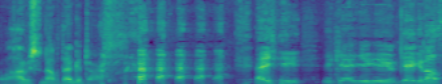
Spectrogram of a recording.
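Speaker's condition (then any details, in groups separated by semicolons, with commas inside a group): No condition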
